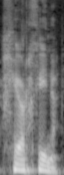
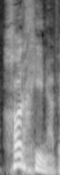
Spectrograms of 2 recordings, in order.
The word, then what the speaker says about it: Georgina: Deswegen wird sie Georgina. Nee, Georgina wird sie ausgesprochen. Nicht okay.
